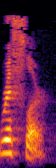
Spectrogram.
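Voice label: "riffler", English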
